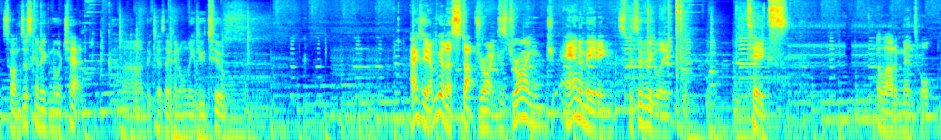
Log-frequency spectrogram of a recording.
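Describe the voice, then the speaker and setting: A man with a slight stutter chatting casually on a livestream, explaining his creative process as an animator in a halting, rambling way. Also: mid-range voice, expressive. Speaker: streamer and animator. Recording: music playing behind.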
